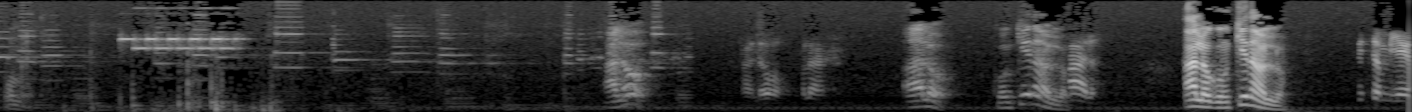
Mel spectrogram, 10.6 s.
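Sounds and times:
telephone ringing: 0:00.0 - 0:05.2
speech: 0:00.1 - 0:00.5, 0:04.6 - 0:05.0, 0:06.9 - 0:08.3, 0:08.9 - 0:10.5.

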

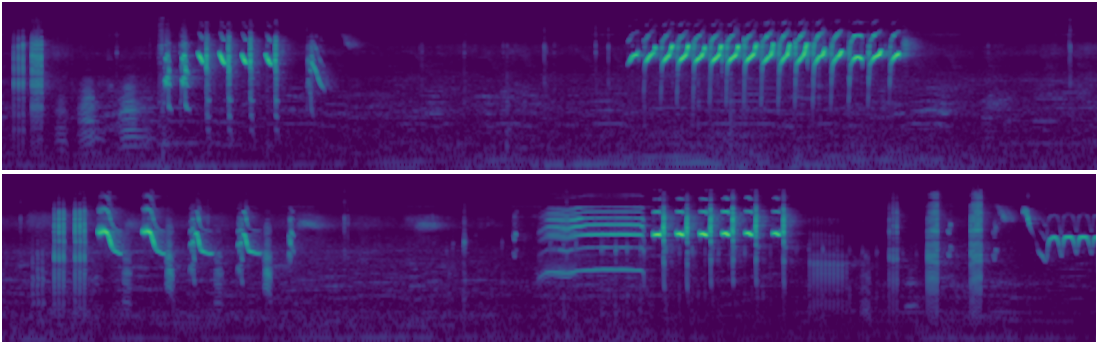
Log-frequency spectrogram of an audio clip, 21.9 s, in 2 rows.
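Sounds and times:
Nias hill myna calling: 0:00.0 - 0:03.6, 0:06.2 - 0:09.2, 0:11.3 - 0:14.3, 0:15.4 - 0:21.8.

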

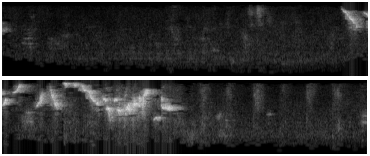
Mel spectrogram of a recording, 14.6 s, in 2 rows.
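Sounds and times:
bird whistling song: 0:06.8 - 0:11.0.

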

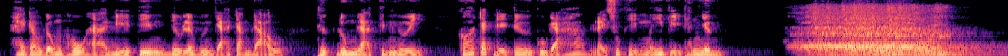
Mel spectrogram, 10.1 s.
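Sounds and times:
speech: 0:00.2 - 0:07.3
roar: 0:07.8 - 0:10.0.

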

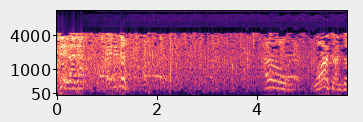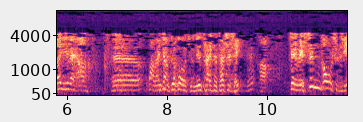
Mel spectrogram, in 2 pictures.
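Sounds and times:
audience applause: 0:00.0 - 0:07.1
speech: 0:05.4 - 0:11.6.

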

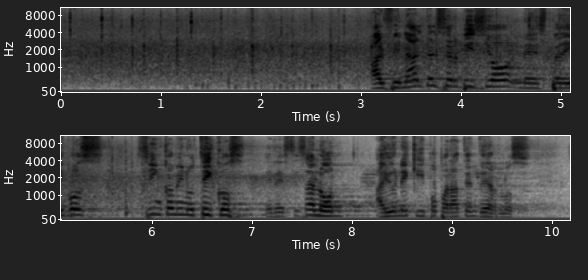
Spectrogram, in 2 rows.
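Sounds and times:
audience clapping: 0:00.0 - 0:06.9
speech: 0:03.1 - 0:09.9.

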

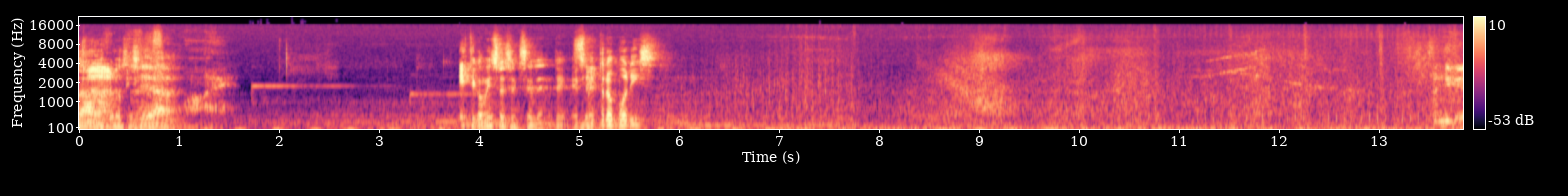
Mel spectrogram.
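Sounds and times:
speech: 0:00.0 - 0:01.2, 0:03.8 - 0:06.0, 0:13.6 - 0:13.8
faint rising whines: 0:01.5 - 0:13.8
helicopter descending in Metropolis rotor chopping: 0:05.0 - 0:13.8.

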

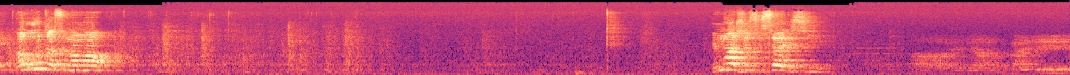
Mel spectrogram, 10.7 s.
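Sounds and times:
train of deported Volga Germans rolling on rails: 0:00.0 - 0:07.1
speech: 0:00.2 - 0:01.3.

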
